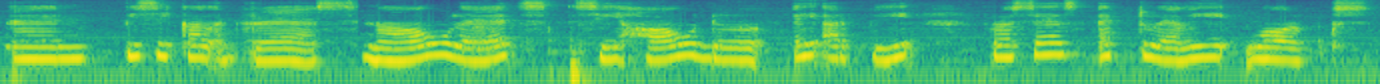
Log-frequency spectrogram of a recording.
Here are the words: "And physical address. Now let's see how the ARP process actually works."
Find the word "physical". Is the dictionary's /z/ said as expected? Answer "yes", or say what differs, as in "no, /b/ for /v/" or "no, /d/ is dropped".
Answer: no, /s/ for /z/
